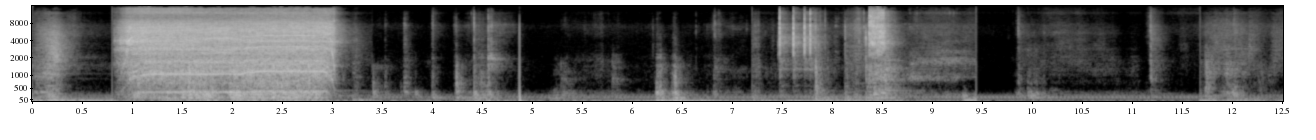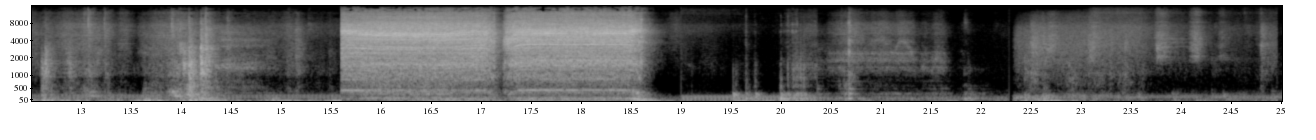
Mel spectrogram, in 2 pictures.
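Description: Power drill running in two steady bursts of two to three seconds each, about a second in and again past the middle, its whine stepping up slightly in pitch near the end of each burst. Light knocks and handling clatter come between the bursts.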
